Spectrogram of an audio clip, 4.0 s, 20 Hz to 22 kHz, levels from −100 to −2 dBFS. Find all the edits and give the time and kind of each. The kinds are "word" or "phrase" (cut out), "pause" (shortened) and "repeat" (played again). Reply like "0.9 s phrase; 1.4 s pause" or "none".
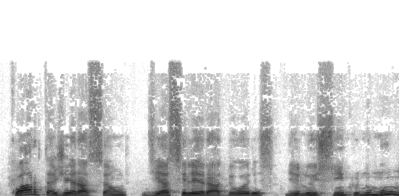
1.3 s word; 2.8 s pause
